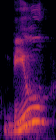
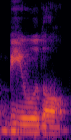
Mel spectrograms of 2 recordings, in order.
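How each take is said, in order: First: "viudo" repeated with the pitch rising high on the end. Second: Said in the usual way. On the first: Shown as a demonstration. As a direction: lift "viudo" sharply upward, like a question. ("viudo" repetido con la voz subiendo mucho al final) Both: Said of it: "por ejemplo, viudo".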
